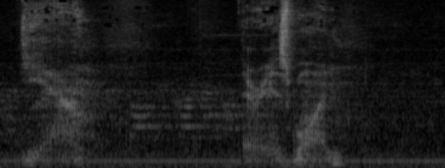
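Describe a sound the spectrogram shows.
An elderly man speaks in a low, gruff voice.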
